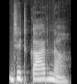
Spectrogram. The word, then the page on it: झिटकारना: Hindi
